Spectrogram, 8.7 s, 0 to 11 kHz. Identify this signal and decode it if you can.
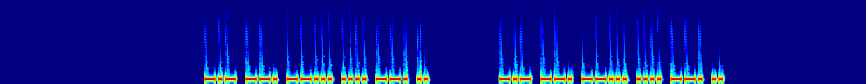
Morse code, heard as a keyed tone, about 34 wpm, 700 Hz. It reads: KG7HGI KG7HGI
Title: USA Call Signs - 6 Characters - Repeated 2x - 35wpm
